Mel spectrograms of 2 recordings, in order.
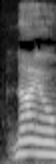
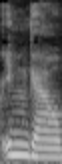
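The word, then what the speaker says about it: Ngaio: Nio Marsh or Ingal Marsh? I was told that you could say either.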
